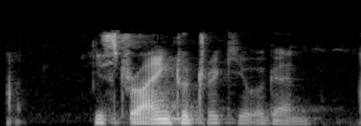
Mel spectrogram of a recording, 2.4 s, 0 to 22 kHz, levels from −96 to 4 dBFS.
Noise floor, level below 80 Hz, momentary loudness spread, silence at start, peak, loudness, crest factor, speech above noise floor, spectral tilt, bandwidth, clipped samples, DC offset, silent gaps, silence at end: -68 dBFS; -62 dBFS; 19 LU; 0.05 s; -4 dBFS; -24 LUFS; 24 dB; 44 dB; -4.5 dB/octave; 8 kHz; under 0.1%; under 0.1%; none; 0.35 s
